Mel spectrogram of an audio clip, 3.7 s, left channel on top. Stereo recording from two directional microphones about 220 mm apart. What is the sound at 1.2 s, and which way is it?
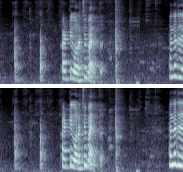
Speech, 35° right (ahead or behind).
